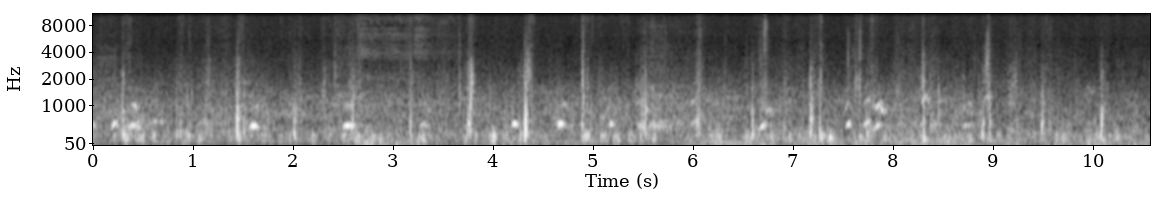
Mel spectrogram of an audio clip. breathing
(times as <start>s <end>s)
2.6s 3.6s, 5.5s 6.0s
